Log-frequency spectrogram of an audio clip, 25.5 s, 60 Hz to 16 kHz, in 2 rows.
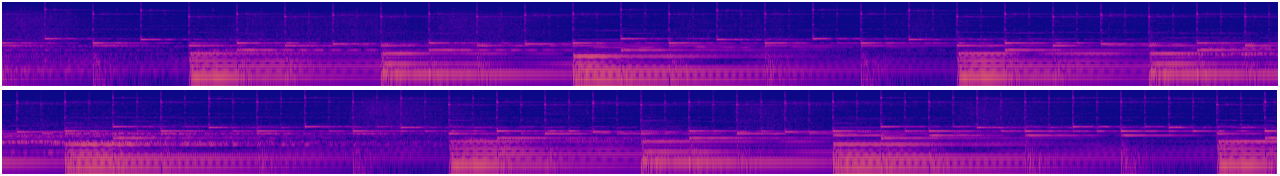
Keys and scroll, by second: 0.5 Delete, 1.9 ctrl+d, 7.7 ctrl+t, 21.0 Return.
